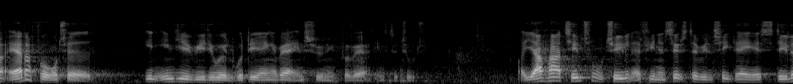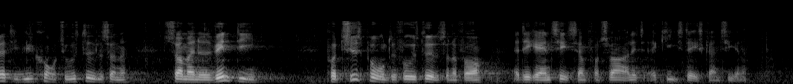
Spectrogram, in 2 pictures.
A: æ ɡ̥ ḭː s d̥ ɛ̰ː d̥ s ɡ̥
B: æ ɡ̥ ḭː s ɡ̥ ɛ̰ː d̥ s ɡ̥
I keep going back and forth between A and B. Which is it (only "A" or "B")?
A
